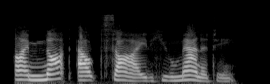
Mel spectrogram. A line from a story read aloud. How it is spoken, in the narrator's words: Susan said sharply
